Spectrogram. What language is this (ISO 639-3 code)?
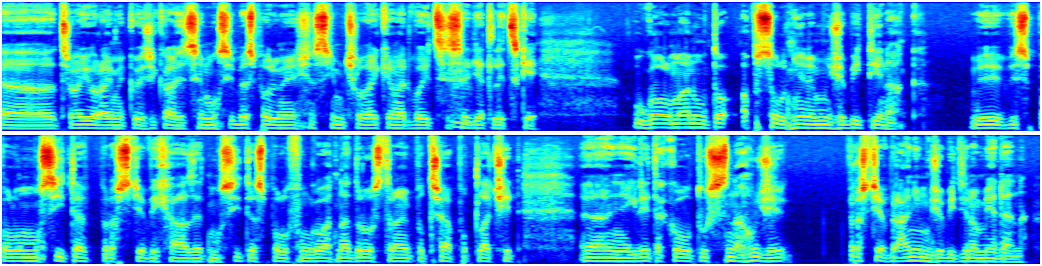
ces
